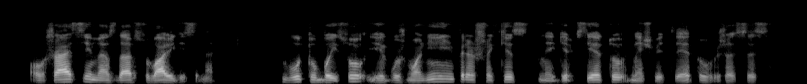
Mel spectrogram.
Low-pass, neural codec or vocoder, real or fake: 7.2 kHz; codec, 16 kHz, 2 kbps, FunCodec, trained on LibriTTS, 25 frames a second; fake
